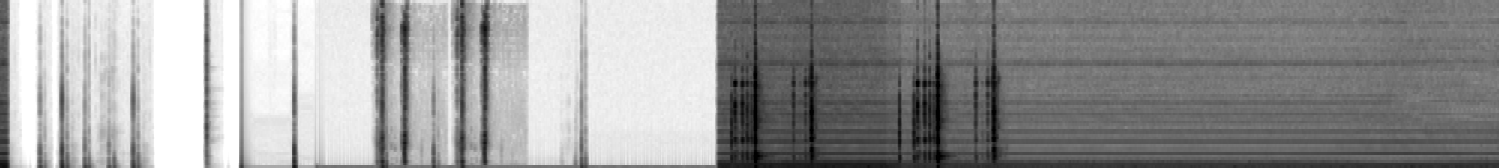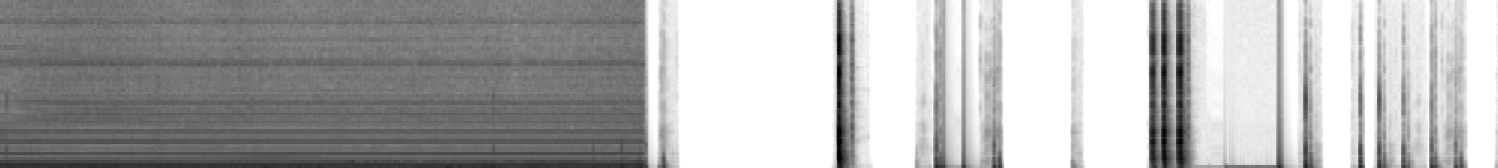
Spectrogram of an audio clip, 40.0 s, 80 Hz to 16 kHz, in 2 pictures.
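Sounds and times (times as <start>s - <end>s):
sharp clicks: 9.6s - 13.9s
ceiling fan humming: 9.6s - 28.6s.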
